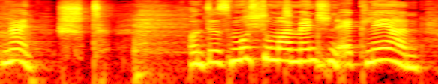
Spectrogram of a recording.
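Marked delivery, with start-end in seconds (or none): 0.4-0.7 "Scht" with a hushing sh before the t; Scht sound. Shown as a demonstration. Showing learners how S and T sound, hissed sh-t in "Scht". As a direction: demonstrate "Scht" as a sh sound closed by t. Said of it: "und ihnen gezeigt".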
